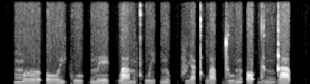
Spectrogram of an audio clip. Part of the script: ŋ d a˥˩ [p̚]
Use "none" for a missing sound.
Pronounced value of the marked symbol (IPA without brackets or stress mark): p̚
